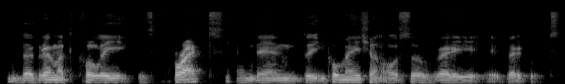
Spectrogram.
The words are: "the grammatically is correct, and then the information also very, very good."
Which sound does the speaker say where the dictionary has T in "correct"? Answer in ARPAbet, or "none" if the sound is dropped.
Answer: T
